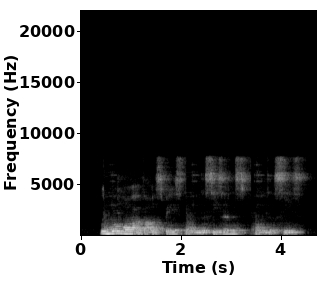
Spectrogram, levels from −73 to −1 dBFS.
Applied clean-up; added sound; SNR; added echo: neural separator model SepFormer DNS4.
